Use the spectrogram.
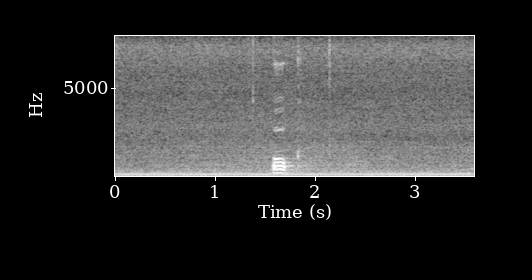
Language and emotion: Russian, neutral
